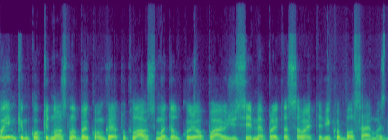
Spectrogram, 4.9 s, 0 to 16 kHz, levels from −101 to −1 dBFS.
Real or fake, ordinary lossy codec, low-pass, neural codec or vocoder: real; Opus, 16 kbps; 14.4 kHz; none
